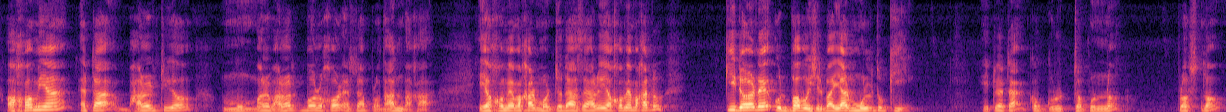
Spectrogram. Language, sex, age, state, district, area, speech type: Assamese, male, 45-60, Assam, Sonitpur, urban, spontaneous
